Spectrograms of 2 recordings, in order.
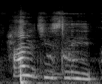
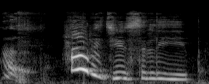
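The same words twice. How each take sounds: First: High cooing question. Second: High, slow drawn-out coo. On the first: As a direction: ask it sweetly to a pet. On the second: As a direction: stretch it out lovingly to a pet. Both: Real, not acted. Cooing to the dog, repeated.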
